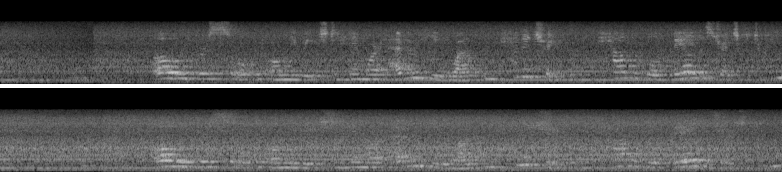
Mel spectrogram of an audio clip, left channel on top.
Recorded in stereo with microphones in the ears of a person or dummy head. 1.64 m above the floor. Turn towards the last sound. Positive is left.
turn(degrees=40)  # may be behind; listen again after turning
